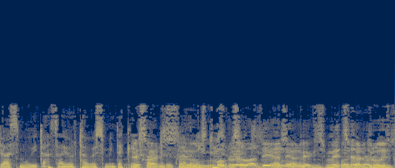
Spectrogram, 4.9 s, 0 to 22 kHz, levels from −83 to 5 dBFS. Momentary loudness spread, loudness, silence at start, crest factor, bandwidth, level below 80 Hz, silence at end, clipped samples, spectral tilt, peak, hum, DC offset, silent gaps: 5 LU; -12 LUFS; 0 s; 12 dB; 8.8 kHz; -36 dBFS; 0 s; under 0.1%; -6 dB/octave; 0 dBFS; none; under 0.1%; none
